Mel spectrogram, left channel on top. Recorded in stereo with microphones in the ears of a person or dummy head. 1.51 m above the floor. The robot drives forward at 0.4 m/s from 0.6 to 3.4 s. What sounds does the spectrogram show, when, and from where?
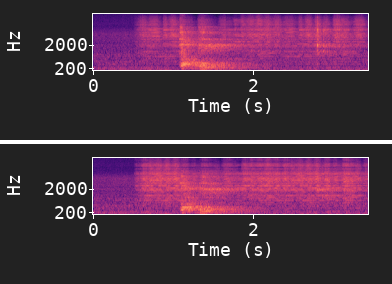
1.1 s throat clearing: 65° left (ahead or behind), 5 m; by 2.8 s 55° left (ahead or behind), 5 m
